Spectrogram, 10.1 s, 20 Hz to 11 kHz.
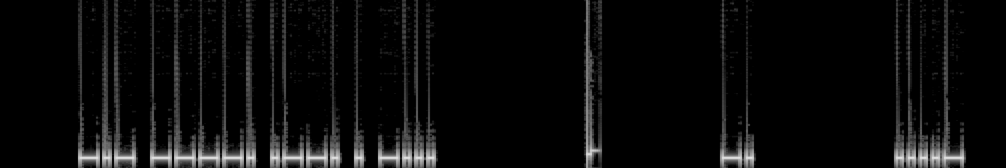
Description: Morse code, heard as a keyed tone, about 20 wpm, spaced as for 13 wpm, 700 Hz. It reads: K9PEB N4
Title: USA Call Signs - 5 Characters - 8x Character Spacing - 20wpm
